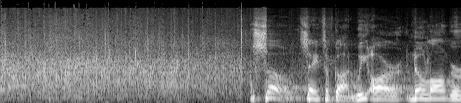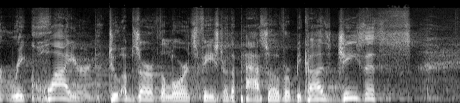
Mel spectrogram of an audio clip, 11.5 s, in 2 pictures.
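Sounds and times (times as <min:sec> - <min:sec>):
audience hand clapping: 0:00.0 - 0:03.4
speech: 0:03.2 - 0:10.8.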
